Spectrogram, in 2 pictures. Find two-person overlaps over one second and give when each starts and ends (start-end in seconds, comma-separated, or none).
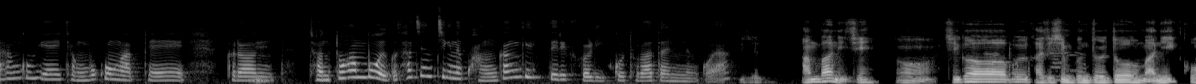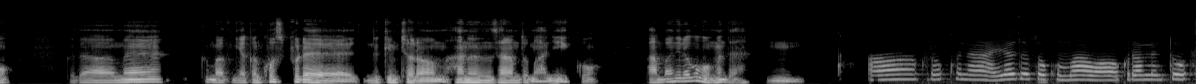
none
